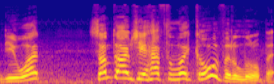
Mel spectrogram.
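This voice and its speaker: A man shouts loudly, his pitch swinging very widely. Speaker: baseball podcast host. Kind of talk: solo podcast monologue. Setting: outdoors at a ballpark. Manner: loud, shouting.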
